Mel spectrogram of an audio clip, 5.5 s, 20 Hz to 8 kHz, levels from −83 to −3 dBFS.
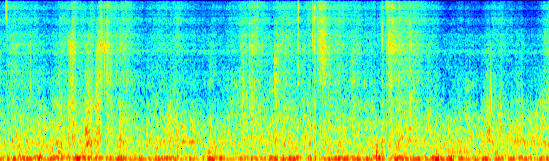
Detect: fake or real fake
